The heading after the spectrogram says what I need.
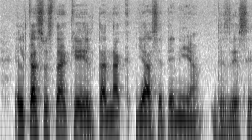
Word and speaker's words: Tanakh: Los cristianos llamamos así al Antiguo Testamento porque Tanakh o Tanaj con J, Tanakh como se pronuncia, realmente es un acróstico que significa tres cosas.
